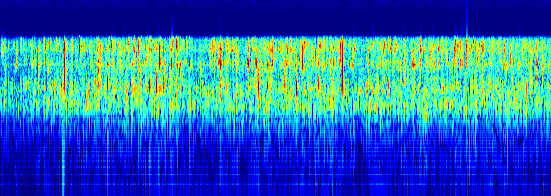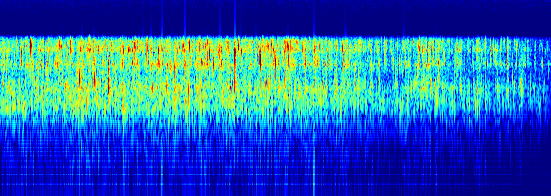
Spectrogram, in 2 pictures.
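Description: Water boils over a desert bonfire in winter, a steady, dense bubbling hiss that stays faint and even throughout with no voices.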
